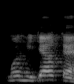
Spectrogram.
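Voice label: "menghijaukan", Malay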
